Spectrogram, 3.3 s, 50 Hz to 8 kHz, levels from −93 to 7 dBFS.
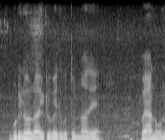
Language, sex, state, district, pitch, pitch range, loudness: Telugu, male, Andhra Pradesh, Guntur, 115 Hz, 110-115 Hz, -15 LUFS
